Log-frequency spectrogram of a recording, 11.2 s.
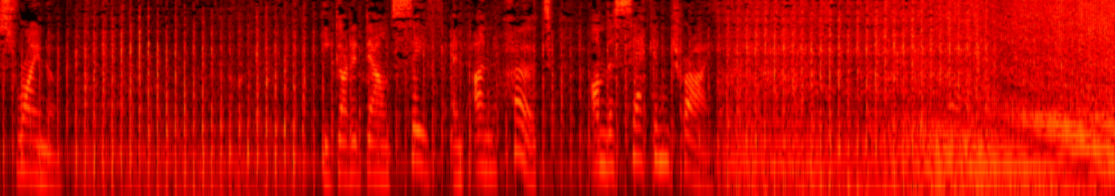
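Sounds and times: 
helicopter flying overhead: 0:00.0 - 0:11.1
speech: 0:00.1 - 0:00.9, 0:03.2 - 0:07.7, 0:09.2 - 0:09.8.

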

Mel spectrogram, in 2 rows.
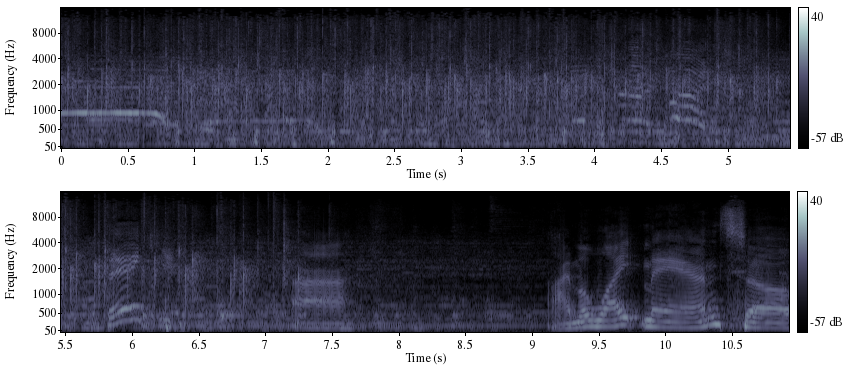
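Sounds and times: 
comedy show audience applause for a comedian: 0:00.0 - 0:07.5
speech: 0:09.2 - 0:10.9.

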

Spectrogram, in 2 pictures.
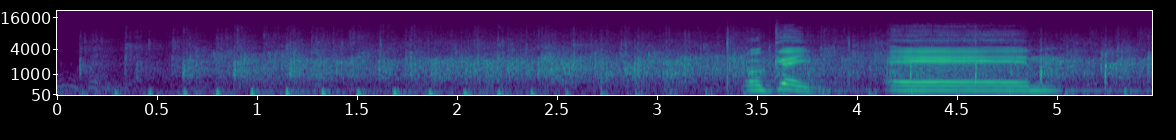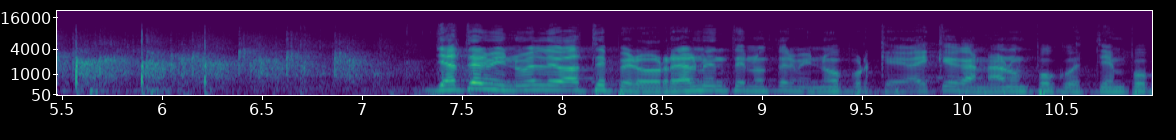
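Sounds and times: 
audience applause: 0:00.0 - 0:07.3
speech: 0:03.4 - 0:05.1, 0:07.4 - 0:10.9.

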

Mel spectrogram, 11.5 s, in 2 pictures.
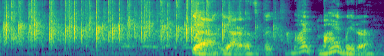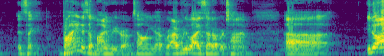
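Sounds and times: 
audience applause: 0:00.0 - 0:04.5
speech: 0:02.9 - 0:11.5.

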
